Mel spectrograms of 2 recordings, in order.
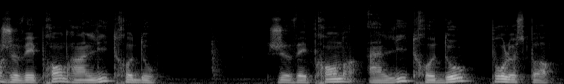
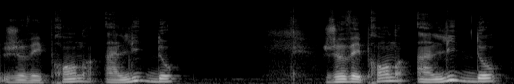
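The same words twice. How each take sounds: First: "litre" said whole, with its re; full careful pronunciation. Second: Slow demo, "litre d'eau" as "lit' d'eau"; dropped last syllable. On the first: Teacher models the sentence before shortening it, careful pronunciation. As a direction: sound out "li-tre d'eau" in full. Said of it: "on va manger encore une fois la dernière syllabe". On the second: Teacher shows what everyone says, dropped last syllable. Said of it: "manger encore une fois la dernière syllabe du mot litre". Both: Shown as a demonstration.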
